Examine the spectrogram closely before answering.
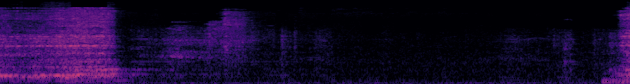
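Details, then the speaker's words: MTD twin-cylinder ride-on mower, parked outside five years: blade spindle spun by hand, nearly seized, gives a dry rasping grind in short bursts then goes quiet; very dry blade spindle bearings. "it's pretty much seized though oh that's moving not very freely there we go it's spinning now very dry bearings"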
